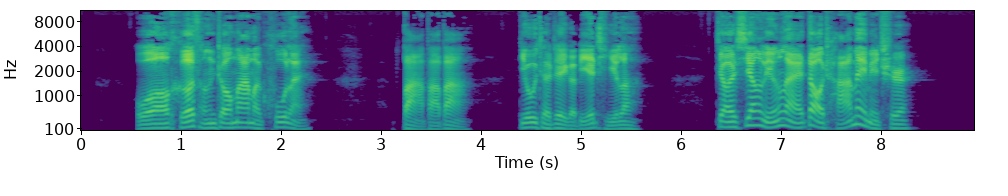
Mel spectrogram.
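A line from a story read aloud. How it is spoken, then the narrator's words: Laughing after tears. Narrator (Chinese): 薛蟠忙收了泪，笑道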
